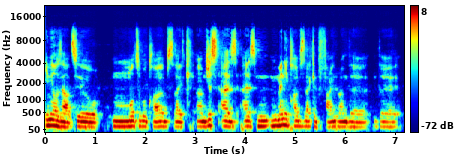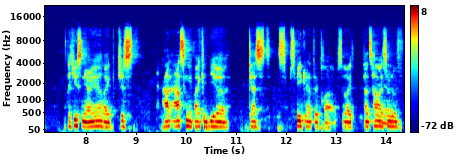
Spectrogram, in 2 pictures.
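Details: Stuttering in a male senior university student, present since about age five or six, with blocks and getting stuck on sounds.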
